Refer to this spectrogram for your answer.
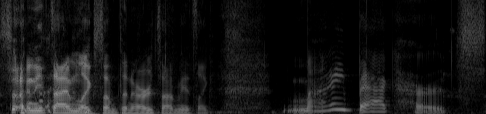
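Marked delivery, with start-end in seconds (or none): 2.9-4.9 put-on tiny, very high little old lady voice. When something hurts, speaker slips into the old lady voice from Happy Gilmore. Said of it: "the voice from from Happy Gilmore when the little old lady".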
